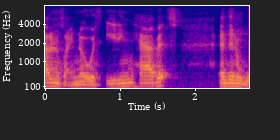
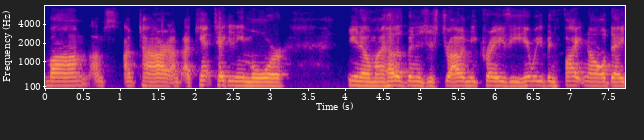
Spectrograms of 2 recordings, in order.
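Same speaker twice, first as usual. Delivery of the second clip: mock high-pitched tearful sobbing; 5 semitones higher than usual. Telling a joke, voicing a daughter calling her mom: imitating a crying daughter. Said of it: "her daughter's just crying and she's crying".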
